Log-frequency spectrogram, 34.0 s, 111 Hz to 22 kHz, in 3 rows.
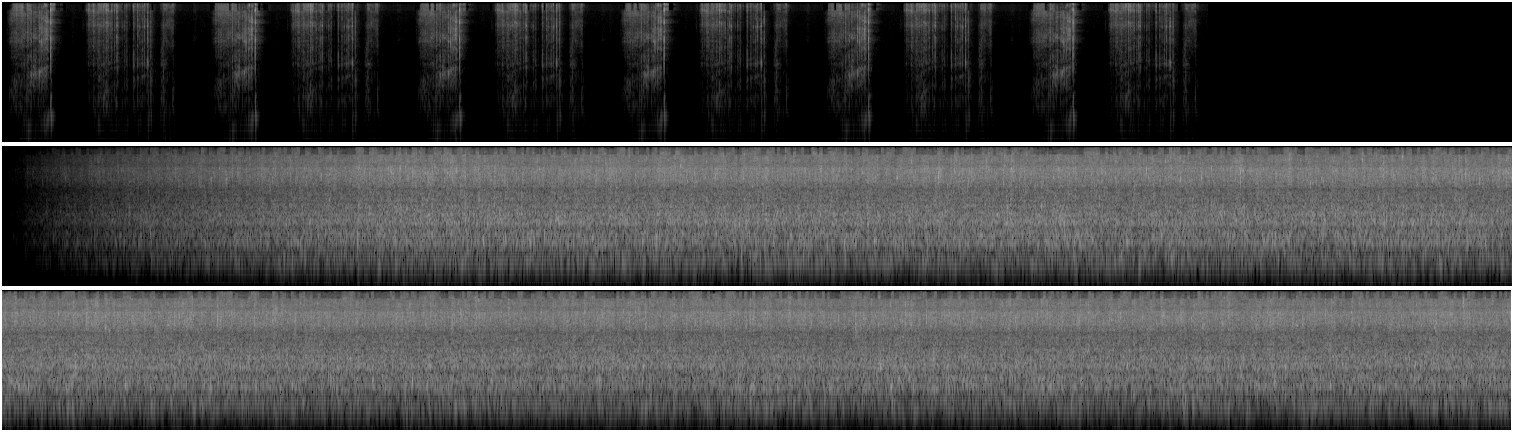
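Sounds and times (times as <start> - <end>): scissors snipping paper: 0.0 - 9.0
babbling stream: 11.5 - 33.9.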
